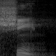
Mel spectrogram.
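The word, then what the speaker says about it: shin: in jerusalem now the the 21st letter of the hebrew alphabet is pronounced sheen and it's uh that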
